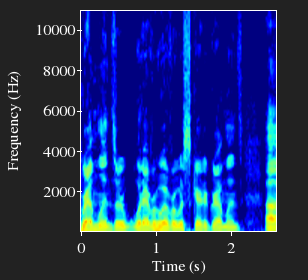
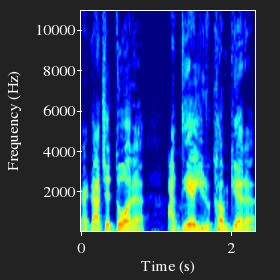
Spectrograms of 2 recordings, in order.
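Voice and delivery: loud, taunting New York accent; 3 semitones higher, 5 dB louder than usual. Imagining how a poltergeist delivers its challenge: new york accent. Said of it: "New York accent".

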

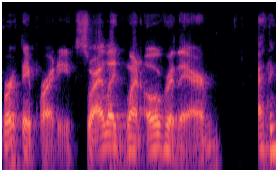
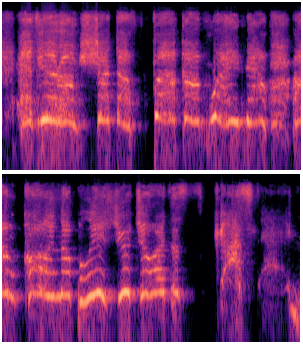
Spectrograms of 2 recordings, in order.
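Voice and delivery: mock screaming rant, voice pitched way up. Retelling what an angry neighbor screamed through the floor: imitating a neighbor screaming. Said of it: "We just heard her screaming".

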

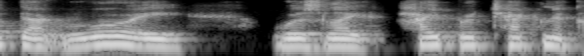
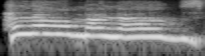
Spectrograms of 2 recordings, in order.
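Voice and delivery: pitched-up, comic English sketch character voice; 3 dB louder than usual. Imitating Roy, who came to the band's gig and is really funny, in a Monty Python character voice. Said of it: "And he talks like that".

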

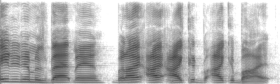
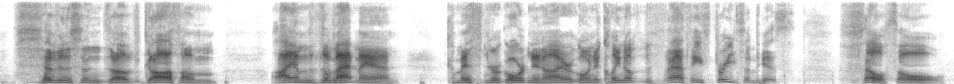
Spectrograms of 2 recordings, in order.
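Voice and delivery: put-on lisping superhero voice, lower; 3 semitones lower than usual. Mocking an actor's lisp as Batman: lisping Batman voice. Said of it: "his lisp when he was Batman".

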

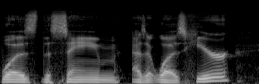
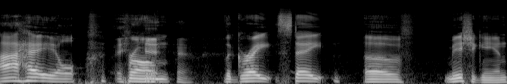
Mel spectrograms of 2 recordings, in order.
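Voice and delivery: very slow, drawn-out, put-on southern drawl; 2 semitones higher than usual. Joking that everyone from anywhere sounds alike: put-on southern accent. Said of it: "they got a southern accent".

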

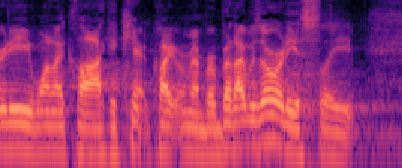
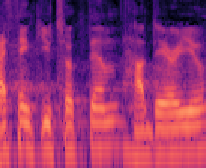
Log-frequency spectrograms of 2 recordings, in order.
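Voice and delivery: mock-accusing tone, quieter; 5 dB quieter than usual. Speaker retelling asking someone about missing keys, in a put-on accusatory tone. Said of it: "It was kind of accusatory tone".

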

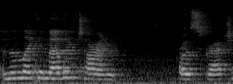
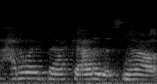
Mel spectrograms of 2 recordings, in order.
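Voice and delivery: ordinary talk

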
